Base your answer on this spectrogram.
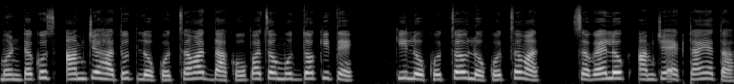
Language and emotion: Goan Konkani, neutral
